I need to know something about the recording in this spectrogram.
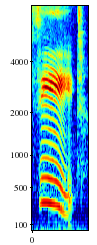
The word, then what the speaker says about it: seat: between e and e is that while my tongue is still on the back of my teeth i have almost a smile a longer sound and i'm smiling seat seat so you can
